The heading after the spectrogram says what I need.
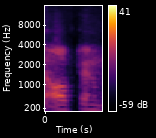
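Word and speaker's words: often: Adverb of frequency, how ऑफन, है ना। ऑफन भी पढ़ते हैं और ऑफ्टन भी पढ़ते हैं, दोनों प्रोनाउंसिएशन सही माने जाते हैं। ब्रिटिश लैंग्वेज में ऑफ्टन बोलते हैं और अमेरिकन में ऑफन बोल देते हैं।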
